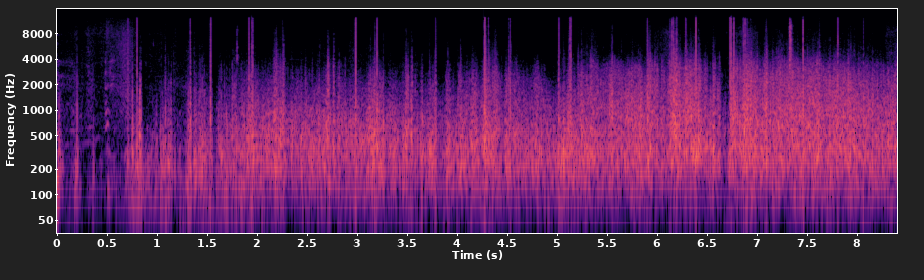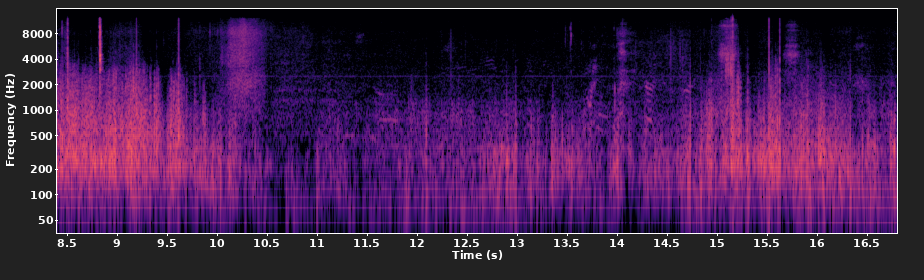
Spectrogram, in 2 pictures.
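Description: Wind blows hard and rumbles outdoors, easing off partway through.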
